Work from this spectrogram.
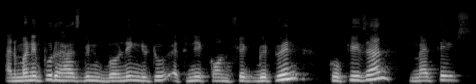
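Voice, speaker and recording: High-voiced Indian English lecturer. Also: male voice, moderate pace, mellow. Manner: emphatic, asks rhetorical questions and answers them. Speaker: teacher. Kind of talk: coaching class lecture.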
